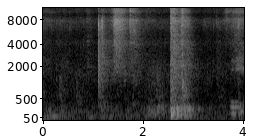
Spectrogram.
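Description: A thrown aikido partner landing on the tatami mat in a breakfall: one heavy thud about two and a half seconds in.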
